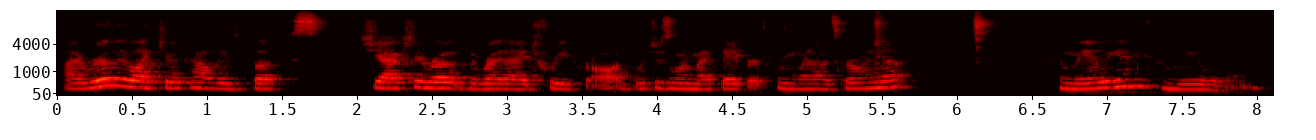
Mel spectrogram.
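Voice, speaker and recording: A woman hosting an interactive storytime for young children, enunciating in an animated, exaggerated way in an indoor room. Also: medium pitch, quick pace, hardly any pauses. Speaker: children's librarian, storytime host. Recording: echoey room.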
